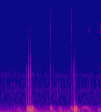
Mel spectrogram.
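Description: Fingertips type on a laptop keyboard with plastic keys, producing soft, dull, low keystroke taps. Two louder presses stand out among quieter clicks, each dying away almost at once over a faint low background hum.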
